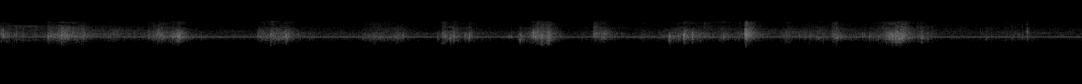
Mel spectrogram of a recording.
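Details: Swiftlet nest-house sound: bursts of bright, high chirping and twittering repeated roughly every second, over a steady thin high tone, with no low sounds at all.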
